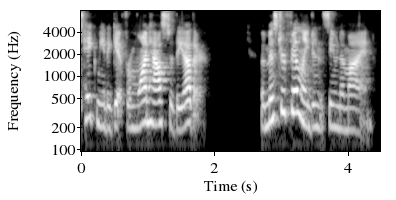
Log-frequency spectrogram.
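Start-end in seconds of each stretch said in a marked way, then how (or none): none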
